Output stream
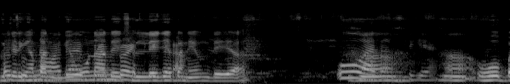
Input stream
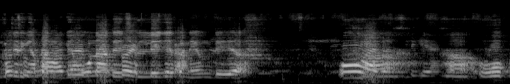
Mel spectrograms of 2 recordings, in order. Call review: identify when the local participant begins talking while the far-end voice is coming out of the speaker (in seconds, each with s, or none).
none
